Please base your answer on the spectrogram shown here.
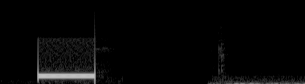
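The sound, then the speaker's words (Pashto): A telephone tone sounds after a call connection drops: one steady, flat electronic beep lasting about half a second, then a short silence before a low, uneven hum of line noise fills the rest. “د کندار نه زنګ واله او اړیکه قطع شوه”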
